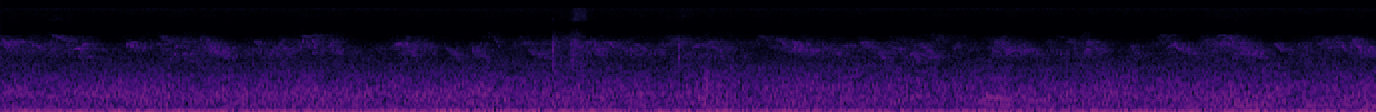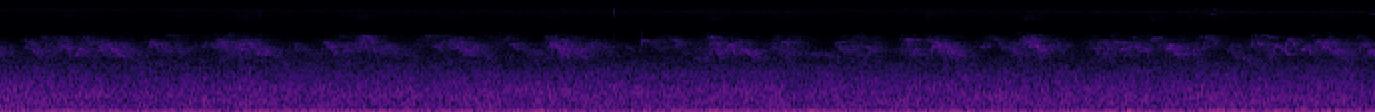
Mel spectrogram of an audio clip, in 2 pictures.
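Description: A bird chirping over and over, short high notes sliding downward at about two to three a second, over a steady low outdoor rumble.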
